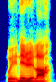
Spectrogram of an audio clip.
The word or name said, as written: Wei3 nei4 rui4 la1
